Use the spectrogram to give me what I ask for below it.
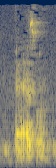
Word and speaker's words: Basil: Well, he got Me Too'd, yeah, well, I guess he did some creepy, you know what I'm talking about, Basil. Oh, yeah. – But, he rhymes with facile.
